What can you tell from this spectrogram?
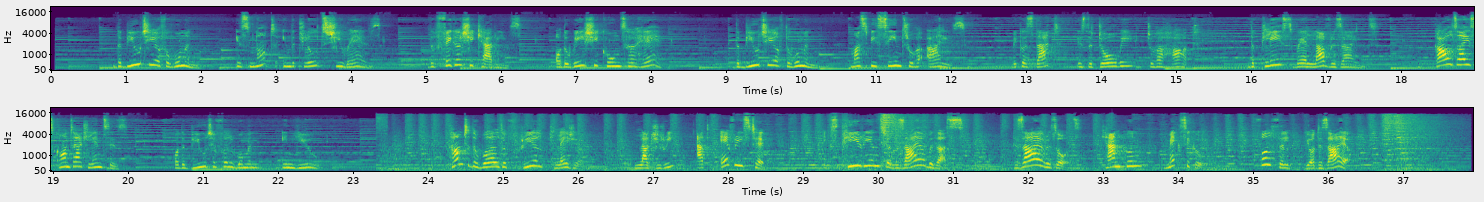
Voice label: eng promo, delhi, female voice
